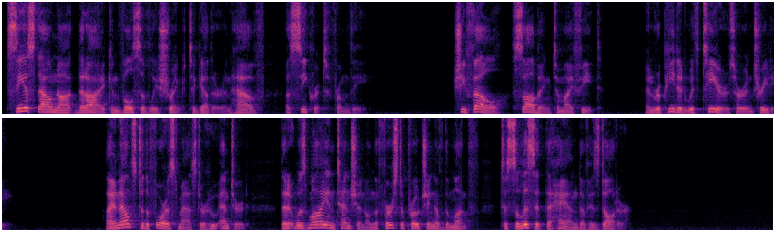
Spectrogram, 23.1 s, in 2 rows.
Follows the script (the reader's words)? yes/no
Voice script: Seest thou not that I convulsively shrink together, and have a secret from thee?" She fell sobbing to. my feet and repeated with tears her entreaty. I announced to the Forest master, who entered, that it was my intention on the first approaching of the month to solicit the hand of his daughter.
yes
